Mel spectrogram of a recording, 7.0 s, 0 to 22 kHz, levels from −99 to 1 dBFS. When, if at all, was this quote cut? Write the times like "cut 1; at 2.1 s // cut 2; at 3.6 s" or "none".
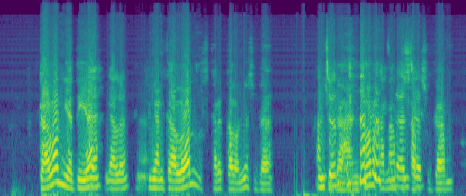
none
